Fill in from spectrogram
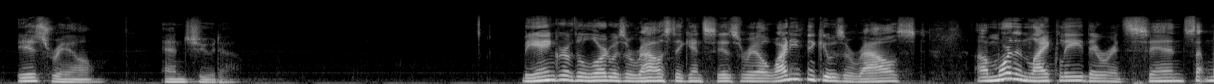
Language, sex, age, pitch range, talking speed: English, male, 40-59, 140-190 Hz, 140 wpm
